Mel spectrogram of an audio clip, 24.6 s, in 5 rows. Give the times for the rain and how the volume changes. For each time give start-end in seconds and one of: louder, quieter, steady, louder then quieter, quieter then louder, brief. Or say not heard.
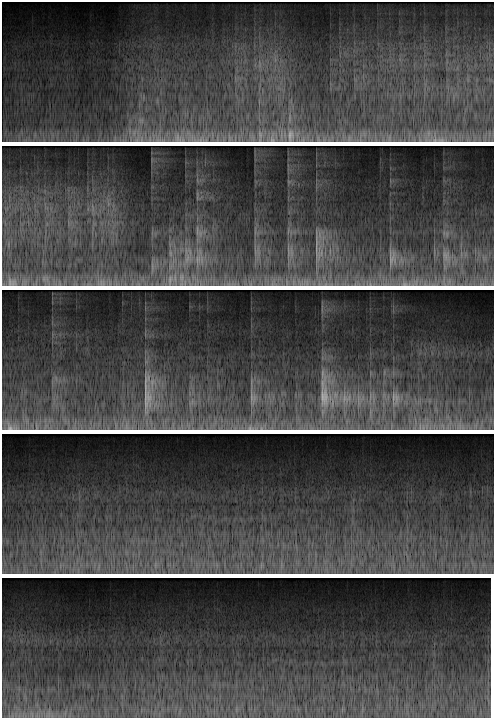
0.0-24.5 steady.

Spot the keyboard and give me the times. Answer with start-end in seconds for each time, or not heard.
2.1-13.8.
